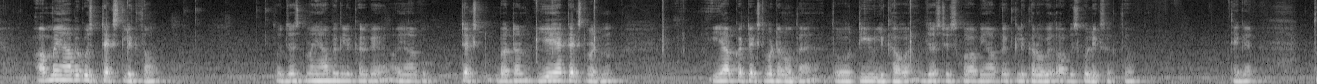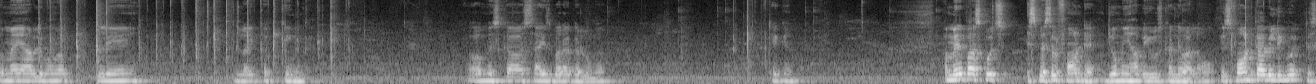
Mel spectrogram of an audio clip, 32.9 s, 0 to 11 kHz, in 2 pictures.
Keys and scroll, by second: 1.2 Escape, 6.3 Escape, 7.9 ctrl+1, 11.0 Escape, 11.2 ctrl+1, 16.5-19.6 typing, 20.2 ctrl+a, 25.5 ctrl+a.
